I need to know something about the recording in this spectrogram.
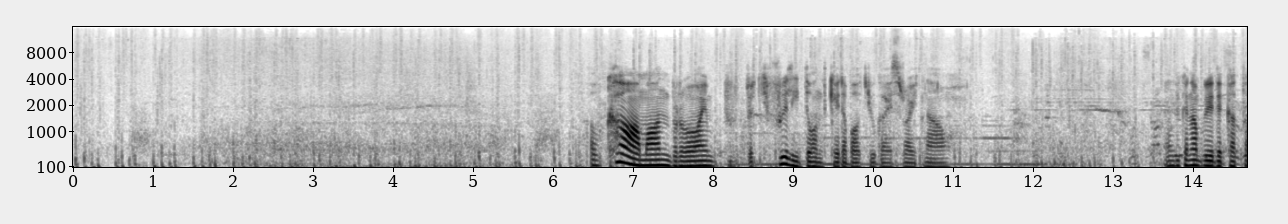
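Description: A horse gallops, its hooves thudding rapidly on soft ground.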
